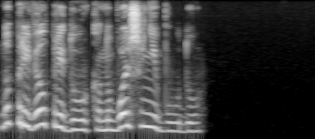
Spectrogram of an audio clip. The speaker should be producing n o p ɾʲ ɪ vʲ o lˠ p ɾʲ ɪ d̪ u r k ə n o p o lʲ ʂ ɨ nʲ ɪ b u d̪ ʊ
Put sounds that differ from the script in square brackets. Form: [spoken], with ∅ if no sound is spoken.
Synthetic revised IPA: n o p ɾʲ ɪ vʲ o lˠ p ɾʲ ɪ d̪ u r k ə n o [b] o lʲ ʂ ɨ nʲ ɪ b u d̪ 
